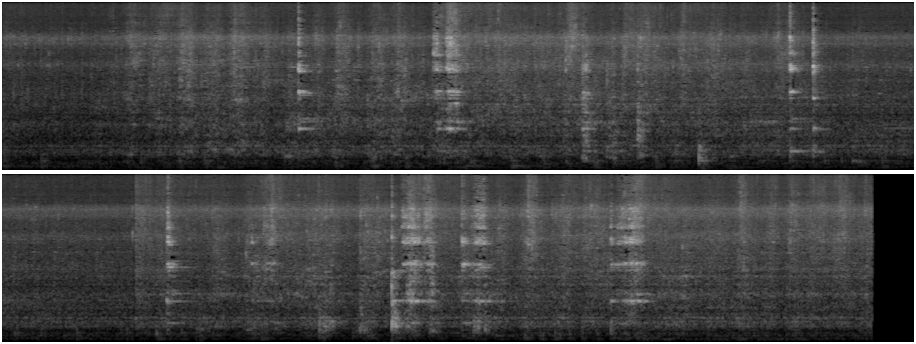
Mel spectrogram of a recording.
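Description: Perforated metal spoon stirring in a metal cooking pot, with a dozen or so sharp ringing clinks as it strikes the pot, over a steady sizzle of green leaves frying in hot oil and masala. The sound cuts off suddenly near the end.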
